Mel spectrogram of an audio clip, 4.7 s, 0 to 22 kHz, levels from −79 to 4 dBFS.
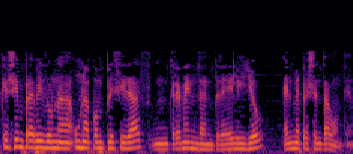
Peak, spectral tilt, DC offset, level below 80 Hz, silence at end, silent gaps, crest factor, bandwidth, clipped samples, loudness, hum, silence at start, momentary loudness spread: -8 dBFS; -10.5 dB/octave; under 0.1%; -44 dBFS; 0 s; none; 16 dB; 5.8 kHz; under 0.1%; -25 LUFS; none; 0 s; 7 LU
